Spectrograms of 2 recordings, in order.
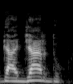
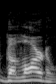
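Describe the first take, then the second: First: It is said with a Spanish pronunciation. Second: It is said with an English-speaker pronunciation. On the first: The speaker calls it right. "It's Gallardo" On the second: The speaker calls it wrong. "It's not"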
